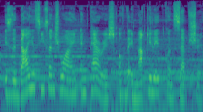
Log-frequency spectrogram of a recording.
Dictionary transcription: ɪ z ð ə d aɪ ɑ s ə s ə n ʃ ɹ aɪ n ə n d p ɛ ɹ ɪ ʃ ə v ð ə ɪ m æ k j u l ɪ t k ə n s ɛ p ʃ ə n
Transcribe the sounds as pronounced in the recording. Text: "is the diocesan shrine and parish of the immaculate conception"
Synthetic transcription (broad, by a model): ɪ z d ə d aɪ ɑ s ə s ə n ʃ w aɪ n ə n d p ɛ ɹ ɪ ʃ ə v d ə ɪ m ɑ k j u l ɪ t k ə n s ɛ p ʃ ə n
